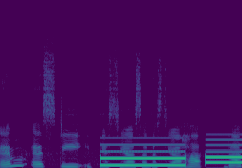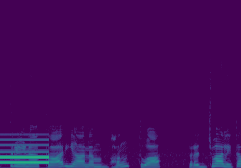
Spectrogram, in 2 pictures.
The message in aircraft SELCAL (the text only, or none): DR-KS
